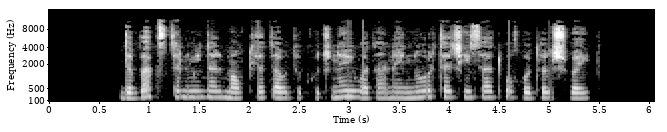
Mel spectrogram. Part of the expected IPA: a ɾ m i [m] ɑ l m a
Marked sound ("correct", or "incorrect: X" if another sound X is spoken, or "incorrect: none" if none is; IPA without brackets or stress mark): incorrect: n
